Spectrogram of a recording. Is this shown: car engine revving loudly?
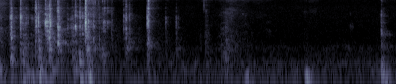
no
